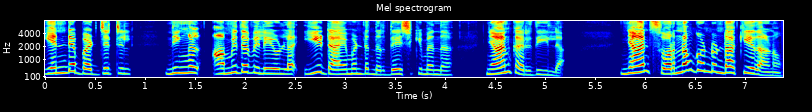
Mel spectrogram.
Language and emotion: Malayalam, angry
